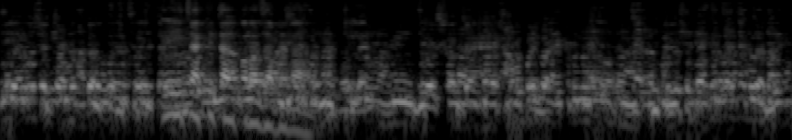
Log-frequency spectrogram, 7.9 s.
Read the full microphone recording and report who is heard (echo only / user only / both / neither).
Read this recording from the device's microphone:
both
